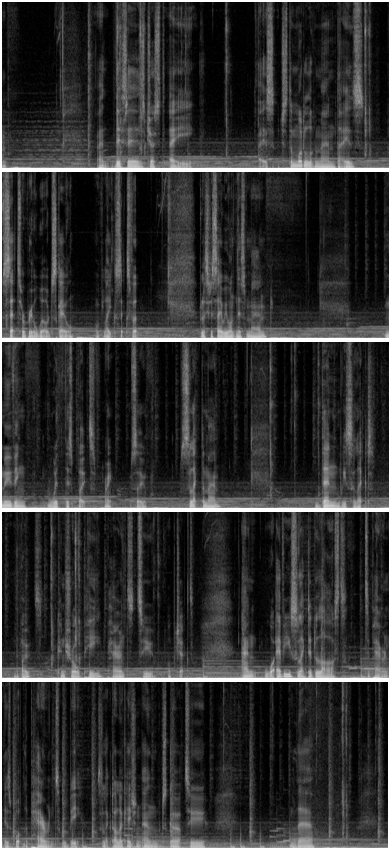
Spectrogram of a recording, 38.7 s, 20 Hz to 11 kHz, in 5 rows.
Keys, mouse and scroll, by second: 1.1 scroll down 2, 1.4-2.6 middle drag, 2.6 g, 4.3 scroll up 5, 4.9-6.0 shift+middle drag, 6.0 scroll down 2, 6.3-7.6 middle drag, 7.6 g, 10.6-11.0 scroll up 4, 11.0-12.3 middle drag, 12.3 click, 14.1-16.4 scroll down 2, 14.2 middle drag, 16.4-16.7 scroll up 2, 16.7 scroll down 2, 17.0-18.8 middle drag, 18.8-21.6 scroll up 5, 21.6 shift+click, 25.0 ctrl+p, 29.3-29.9 middle drag, 29.9 scroll down 4, 31.0-32.8 drag, 32.8 ctrl+z, 33.8-36.7 drag.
